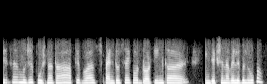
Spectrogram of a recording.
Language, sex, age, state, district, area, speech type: Urdu, female, 30-45, Delhi, North East Delhi, urban, conversation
